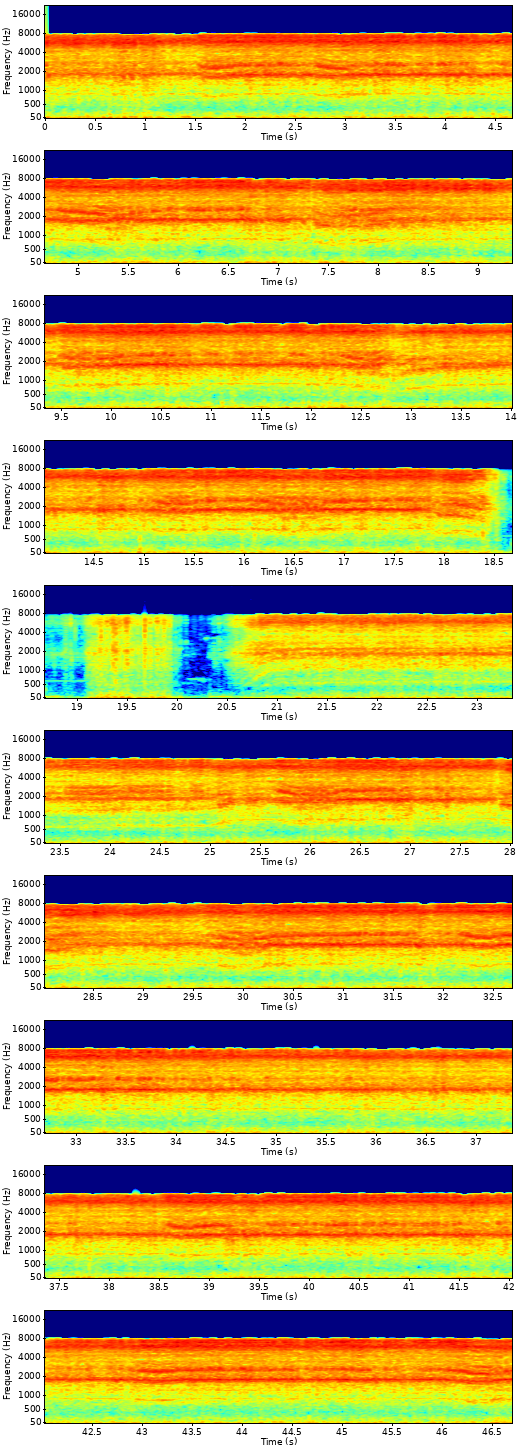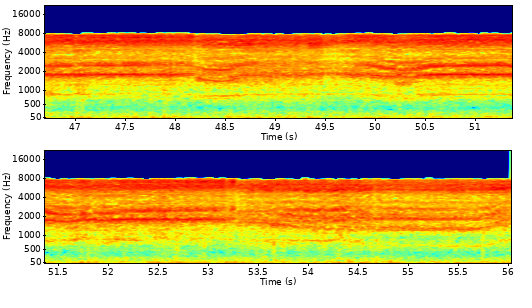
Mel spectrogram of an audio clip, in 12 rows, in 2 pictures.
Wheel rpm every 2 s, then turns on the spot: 230, 230, 220, 220, 230, 230, 210, 220, 220, 70, 90, 150, 190, 220, 230, 230, 230, 240, 230, 230, 230, 230, 230, 230, 220, 220, 220, 190.
18-20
